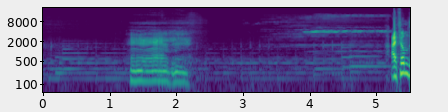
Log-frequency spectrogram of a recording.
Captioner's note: grumbles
